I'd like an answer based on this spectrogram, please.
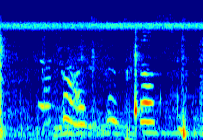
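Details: Crickets keep up a steady, high, unbroken trill in a quiet, secluded spot on the muddy Munda Pahar trek trail at Chidiya Tapu, Andaman, while a person talks over it.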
